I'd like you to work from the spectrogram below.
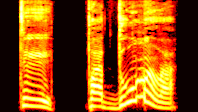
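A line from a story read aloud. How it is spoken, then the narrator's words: Barked attacking. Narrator (Russian): гаркнула Кёка, бросаясь на Бунка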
